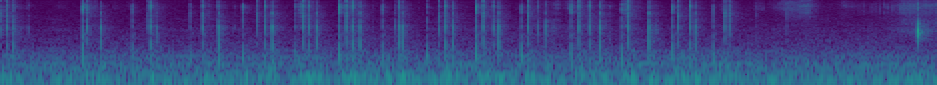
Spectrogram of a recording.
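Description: Long fingernails tap and scratch a small, hollow green plastic lipstick tube with a floral print, held in both hands. A rapid run of dry, bright clicks and scratchy rubs sits over a steady low hum, with a sharper tap near the end.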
